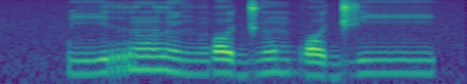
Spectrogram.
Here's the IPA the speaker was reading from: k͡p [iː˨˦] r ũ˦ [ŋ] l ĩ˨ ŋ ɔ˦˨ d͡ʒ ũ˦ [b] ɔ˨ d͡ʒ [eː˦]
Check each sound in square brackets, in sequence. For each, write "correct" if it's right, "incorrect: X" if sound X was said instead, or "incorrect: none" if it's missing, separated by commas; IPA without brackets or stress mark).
correct, incorrect: none, correct, incorrect: iː˦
